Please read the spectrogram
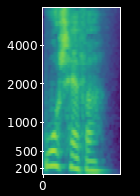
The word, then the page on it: whatever: British English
